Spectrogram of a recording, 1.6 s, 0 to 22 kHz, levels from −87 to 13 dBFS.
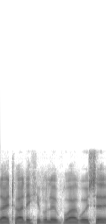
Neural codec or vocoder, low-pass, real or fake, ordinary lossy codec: codec, 16 kHz, 4.8 kbps, FACodec; 7.2 kHz; fake; none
